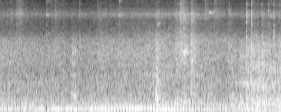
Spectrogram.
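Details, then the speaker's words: Honda Beat POP scooter idling: rough, busy rattle over the engine hum from the CVT, diagnosed as a worn roller housing; the housing was replaced. "Di sini suaranya berisik sekali, kedengar dari suara yang telah dibunyikan sekali lagi. Disitulah. Menurut analisa kita, di sini adalah mengarah kepada rumah loader yang telah aus."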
